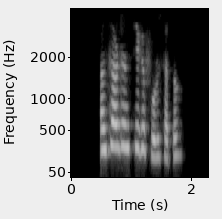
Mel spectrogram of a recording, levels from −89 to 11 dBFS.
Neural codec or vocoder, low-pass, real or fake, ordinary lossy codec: codec, 16 kHz in and 24 kHz out, 1 kbps, XY-Tokenizer; 3.6 kHz; fake; MP3, 24 kbps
